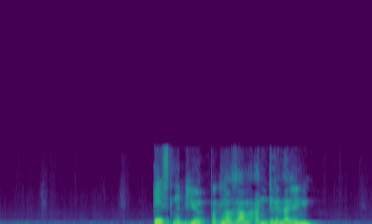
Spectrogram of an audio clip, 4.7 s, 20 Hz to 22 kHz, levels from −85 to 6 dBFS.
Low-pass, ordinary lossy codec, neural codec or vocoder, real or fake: none; none; codec, 16 kHz, 1 kbps, FreqCodec, larger model; fake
